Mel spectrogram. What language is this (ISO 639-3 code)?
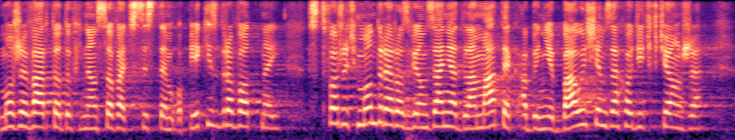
pol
